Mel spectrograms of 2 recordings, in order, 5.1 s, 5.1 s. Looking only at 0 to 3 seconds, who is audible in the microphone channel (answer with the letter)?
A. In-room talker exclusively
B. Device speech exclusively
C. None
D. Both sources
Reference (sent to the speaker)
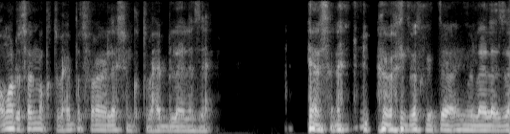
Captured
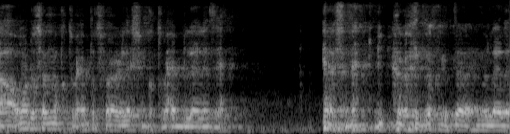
B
